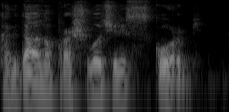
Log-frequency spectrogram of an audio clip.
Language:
Russian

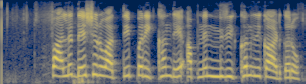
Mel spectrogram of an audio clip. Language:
Punjabi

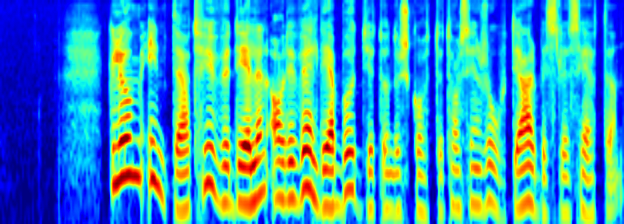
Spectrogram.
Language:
Swedish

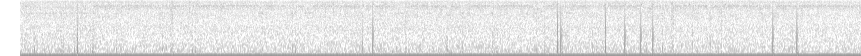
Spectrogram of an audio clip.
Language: Russian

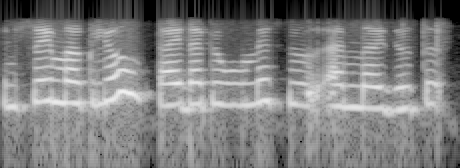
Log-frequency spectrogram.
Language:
Kashmiri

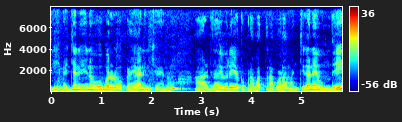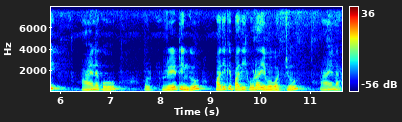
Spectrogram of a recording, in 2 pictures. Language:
Telugu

